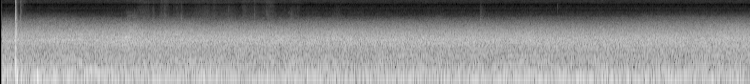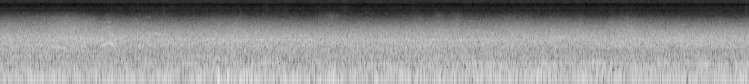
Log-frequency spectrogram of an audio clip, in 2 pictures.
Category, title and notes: Soundscapes > Urban
Urban City Ambience (Highway, Plane overhead)
cars driving past a nearby highway, a plane flies overhead to a major airport.
cars, city, field-recording, highway, road, street, traffic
